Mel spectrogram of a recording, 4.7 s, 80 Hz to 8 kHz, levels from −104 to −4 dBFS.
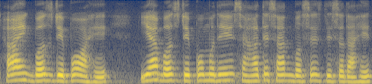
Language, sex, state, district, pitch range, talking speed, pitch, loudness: Marathi, female, Maharashtra, Pune, 190-215 Hz, 195 wpm, 205 Hz, -17 LUFS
